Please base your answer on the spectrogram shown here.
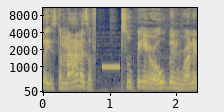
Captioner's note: beep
